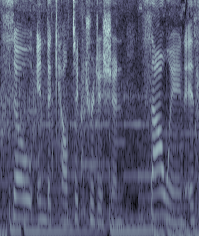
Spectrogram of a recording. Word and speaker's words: Samhain: Samhain is the name Halloween in Irish, which has got an unusual spelling, Samhain. But it's pronounced Samhain.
